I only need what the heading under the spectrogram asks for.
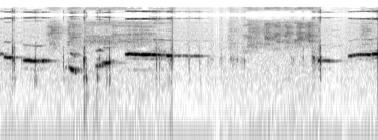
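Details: Indian ringneck parakeet whistling indoors: a string of clear tonal whistles, some level, some dipping and rising, a longer steady note near the middle, then a pause before a final short rising whistle, with faint clicks behind.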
